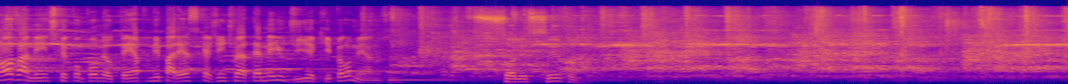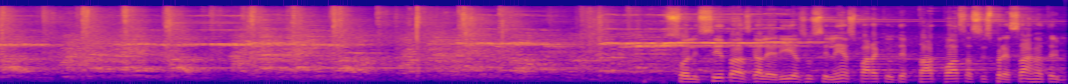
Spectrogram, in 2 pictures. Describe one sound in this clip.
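A man speaks firmly into a microphone in a large echoing hall.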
